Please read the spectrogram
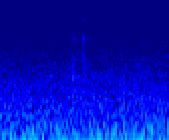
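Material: Nothing is struck.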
